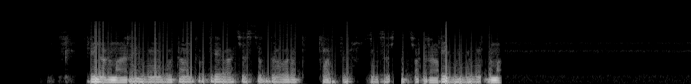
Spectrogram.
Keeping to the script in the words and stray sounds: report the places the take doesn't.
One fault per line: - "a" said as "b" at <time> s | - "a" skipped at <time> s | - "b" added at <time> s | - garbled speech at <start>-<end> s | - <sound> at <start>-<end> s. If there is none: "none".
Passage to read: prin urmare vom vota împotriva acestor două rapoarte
- garbled speech at 3.6-5.0 s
